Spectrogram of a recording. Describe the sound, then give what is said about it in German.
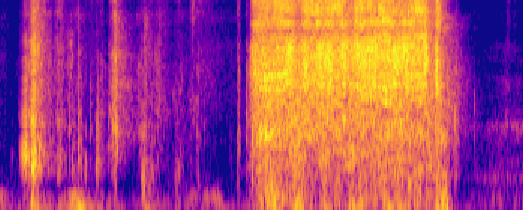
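A few soft handling clicks and rustles as a game cartridge is taken out, then a single strong, breathy blow of about a second and a half as someone blows the dust and lint out of the bottom of the cartridge. “Stimmt, einmal den Staub rauspusten.”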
